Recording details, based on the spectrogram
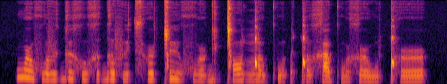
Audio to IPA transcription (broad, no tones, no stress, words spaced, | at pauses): wə˞xʷavy ɡʏxuxə ɡəfyt͡sʰə˞ ǀy xʷə˞ɡi ǀɔ ŋ͡ǃɵ kʷʼəʔəǃɵ xakʷʼə˞ xə˞wu ǃʰə˞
